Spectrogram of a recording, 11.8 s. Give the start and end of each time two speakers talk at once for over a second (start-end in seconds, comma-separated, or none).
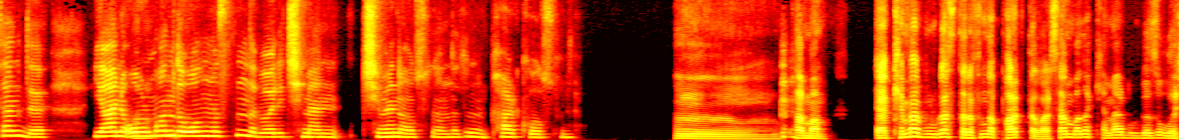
none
